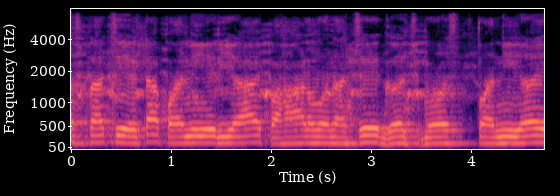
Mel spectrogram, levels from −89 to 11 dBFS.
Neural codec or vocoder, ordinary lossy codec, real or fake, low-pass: codec, 16 kHz, 8 kbps, FreqCodec, smaller model; none; fake; 7.2 kHz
